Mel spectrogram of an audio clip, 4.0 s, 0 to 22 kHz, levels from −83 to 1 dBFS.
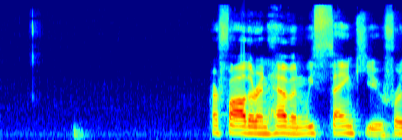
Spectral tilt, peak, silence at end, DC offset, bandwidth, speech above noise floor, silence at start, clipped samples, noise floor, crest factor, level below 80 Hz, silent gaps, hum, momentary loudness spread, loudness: -4.5 dB/octave; 0 dBFS; 0 s; under 0.1%; 19 kHz; 47 dB; 2.15 s; under 0.1%; -65 dBFS; 22 dB; -68 dBFS; none; none; 15 LU; -18 LUFS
